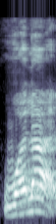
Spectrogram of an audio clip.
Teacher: لام الف مدہ ہے، اسے ایک الف کے برابر کھینچیں گے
